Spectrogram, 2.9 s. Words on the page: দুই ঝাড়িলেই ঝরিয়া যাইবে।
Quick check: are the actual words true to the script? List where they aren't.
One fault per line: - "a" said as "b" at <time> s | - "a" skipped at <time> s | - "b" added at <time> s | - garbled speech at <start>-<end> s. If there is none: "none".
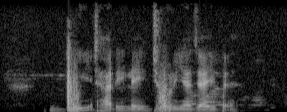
none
